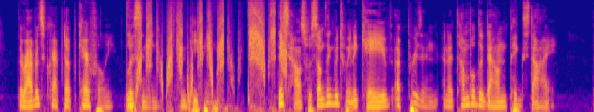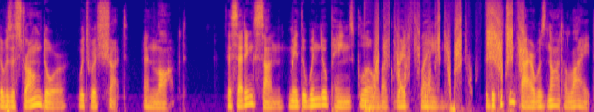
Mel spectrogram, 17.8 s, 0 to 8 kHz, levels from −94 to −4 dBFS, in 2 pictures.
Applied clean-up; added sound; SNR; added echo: neural mask model RNNoise.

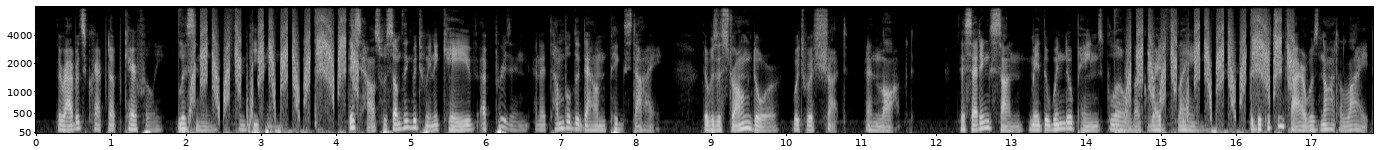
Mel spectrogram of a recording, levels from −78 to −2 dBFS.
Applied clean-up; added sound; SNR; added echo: none; Scratching (performance technique); 1 dB; none.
